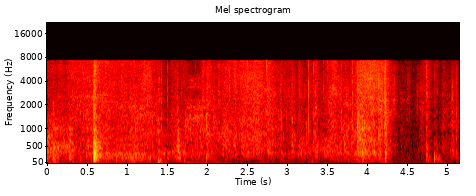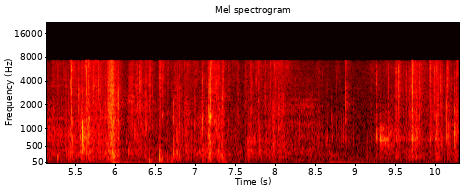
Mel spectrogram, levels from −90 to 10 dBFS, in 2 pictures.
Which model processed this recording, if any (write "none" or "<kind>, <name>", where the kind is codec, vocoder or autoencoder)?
vocoder, BigVGAN v2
